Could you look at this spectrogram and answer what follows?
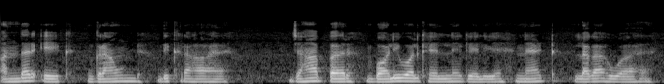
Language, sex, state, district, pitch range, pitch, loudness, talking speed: Hindi, male, Uttar Pradesh, Lucknow, 130-140 Hz, 135 Hz, -19 LUFS, 145 wpm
